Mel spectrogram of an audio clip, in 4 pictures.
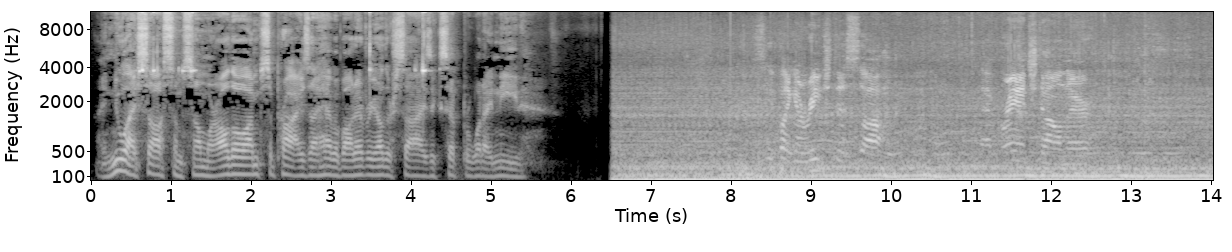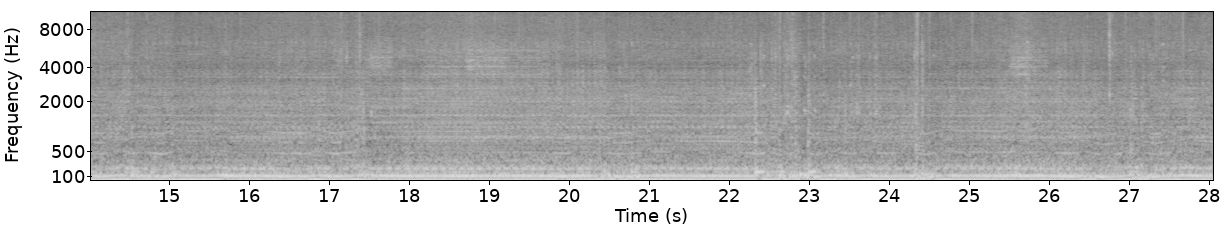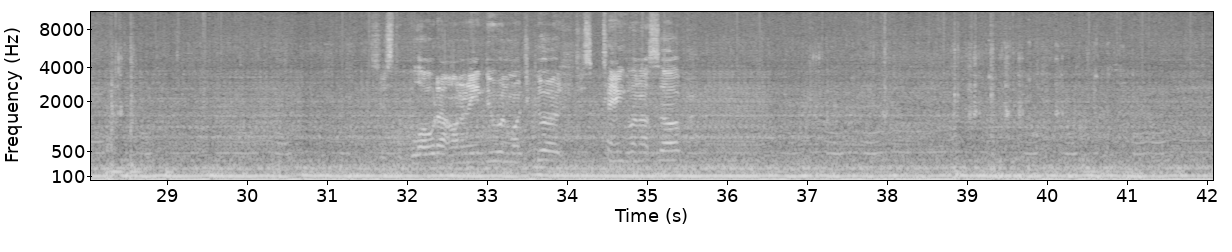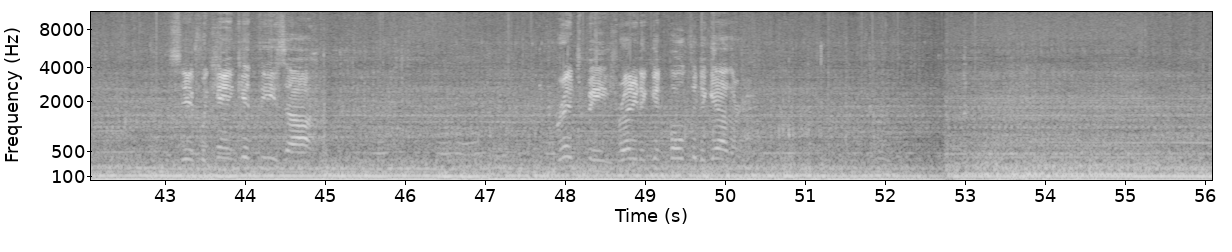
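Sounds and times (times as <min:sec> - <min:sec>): diesel excavator engine running: 0:06.5 - 0:56.0.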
